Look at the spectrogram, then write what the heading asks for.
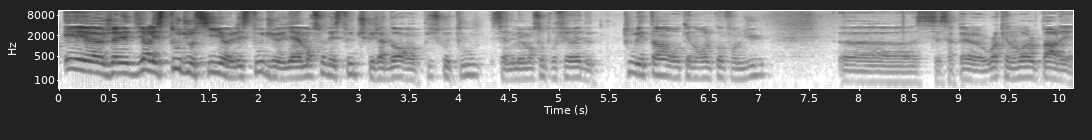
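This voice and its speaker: A man's voice: medium pitch, lively intonation, brisk. A man giving a casual live guitar lesson, talking in a hesitant way full of fillers and restarts, and greeting viewers by name. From France. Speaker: guitar teacher on a live stream. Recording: roomy sound with guitar playing.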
